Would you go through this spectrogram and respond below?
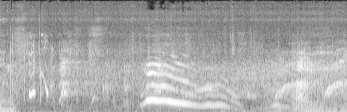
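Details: Wolves with their pack, recorded on a GoPro camera at wolf level; scattered short whines, then a clear drawn-out falling howl-like tone lasting about a second, followed by more overlapping rising whines and low rumbling.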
